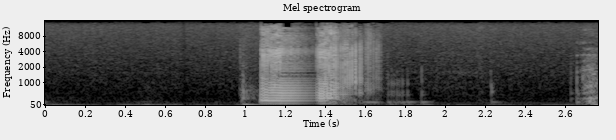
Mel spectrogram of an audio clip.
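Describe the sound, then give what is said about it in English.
A person farting while stepping: one loud, buzzing, strongly tonal fart lasting under a second with a brief break in the middle, followed by a few faint, scattered noises. “He's stepping and farting.”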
